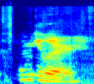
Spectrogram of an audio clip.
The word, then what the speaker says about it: similar: I'm sorry it's like every time you say simular I go oh similar I just that's just how you say it it's similar you're like making it too long in like I don't know similar sounds like you're just adding to it when you say it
